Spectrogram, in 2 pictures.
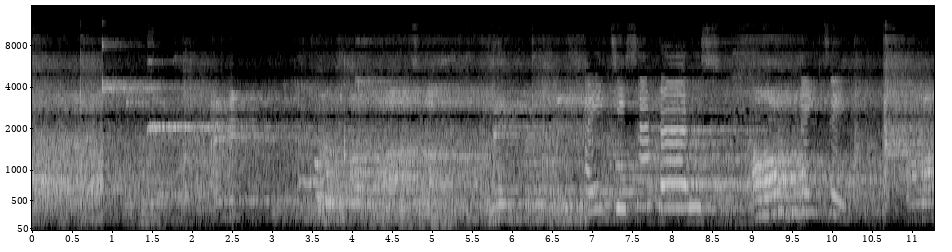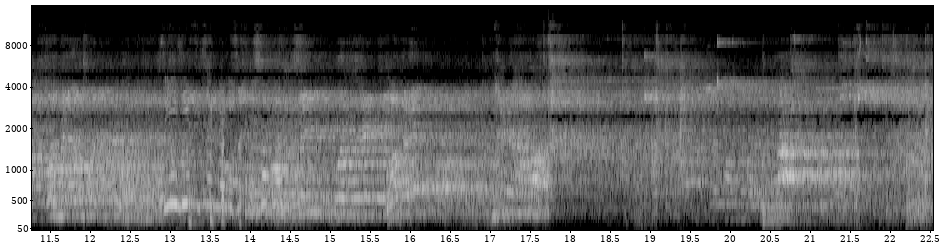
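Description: Young players shout and call out to each other across an echoing hall.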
